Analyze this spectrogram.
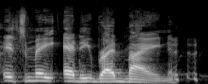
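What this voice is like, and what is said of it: Over-the-top British accent. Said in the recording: “Just the most over the top British accent.”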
